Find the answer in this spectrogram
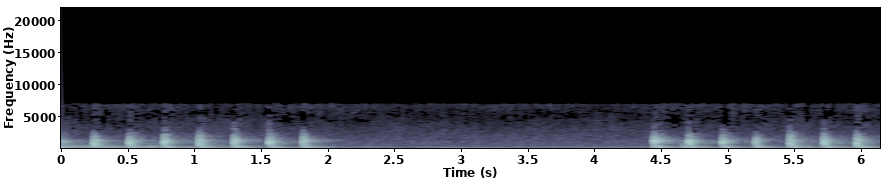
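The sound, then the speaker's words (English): Knocking on the door of hotel room 617 in a dim-lit hotel corridor: a quick series of about seven sharp raps, a pause of quiet room tone, then another run of six or seven knocks, fairly loud. “The dignified man in the pinstripe suit stops before room 617, casts a quick glance back along the corridor, then knocks on the door.”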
